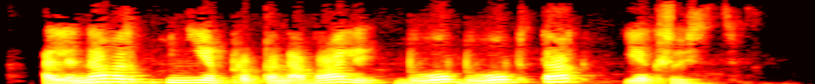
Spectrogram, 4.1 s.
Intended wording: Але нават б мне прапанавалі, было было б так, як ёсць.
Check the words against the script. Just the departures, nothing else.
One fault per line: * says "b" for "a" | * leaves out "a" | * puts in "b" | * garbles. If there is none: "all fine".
all fine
